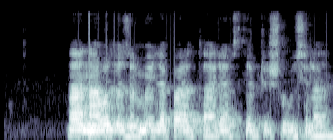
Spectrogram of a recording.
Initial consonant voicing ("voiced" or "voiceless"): voiced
